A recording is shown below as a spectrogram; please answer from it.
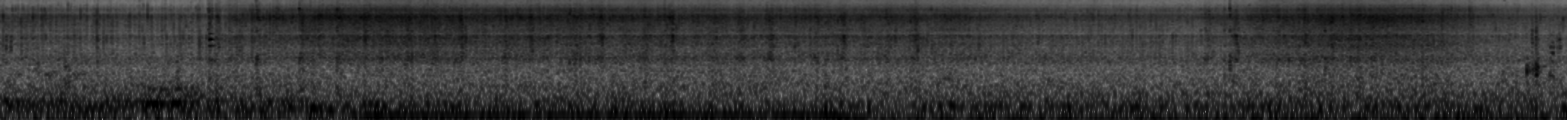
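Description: Potatoes and carrots fry together in a pan, giving a steady, loud sizzle that runs unbroken and swells slightly near the end, with no talking.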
